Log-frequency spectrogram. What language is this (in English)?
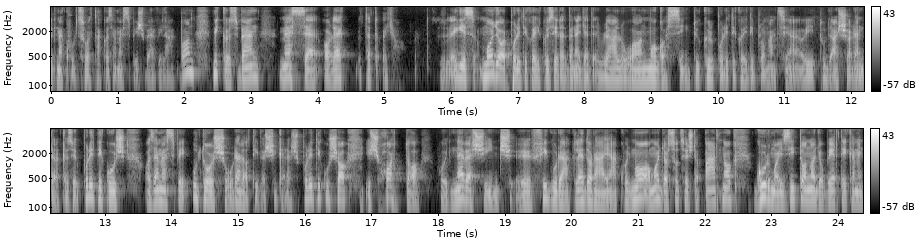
Hungarian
